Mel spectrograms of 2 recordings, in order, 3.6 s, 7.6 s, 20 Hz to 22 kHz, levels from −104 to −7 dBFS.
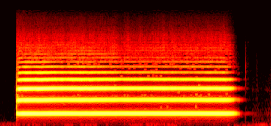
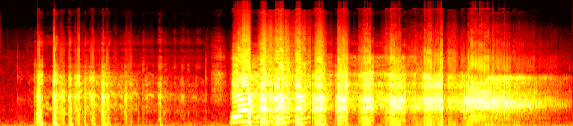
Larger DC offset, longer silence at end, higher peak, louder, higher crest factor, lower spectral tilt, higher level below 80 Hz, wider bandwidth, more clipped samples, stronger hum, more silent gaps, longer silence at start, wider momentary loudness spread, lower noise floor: second, under 0.1% vs 0.5%; first, 0.45 s vs 0.2 s; second, -6 dBFS vs 0 dBFS; second, -19 LUFS vs -11 LUFS; about the same, 14 dB vs 12 dB; second, -1.5 dB/octave vs -4.5 dB/octave; second, -78 dBFS vs -40 dBFS; second, 7.4 kHz vs 16.5 kHz; second, under 0.1% vs 0.8%; neither; neither; second, 0.2 s vs 0.5 s; second, 5 LU vs 16 LU; about the same, -40 dBFS vs -40 dBFS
